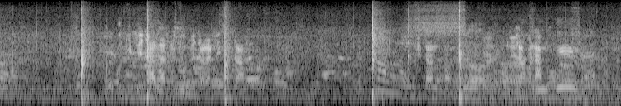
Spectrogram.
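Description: A volleyball struck by hand during a rally: five sharp slaps at uneven gaps of about a second through the first five seconds.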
